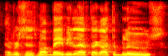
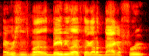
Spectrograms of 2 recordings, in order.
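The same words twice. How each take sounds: First: Sung, mock blues lament. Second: Half-sung blues line ending in a punchline; sung, mock blues lament. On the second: Parodying a bluesman singing about a bag of fruit, half-sung. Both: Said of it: "if you're singing the blues".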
